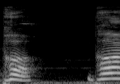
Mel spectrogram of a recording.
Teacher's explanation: भ में सांस निकल रहा है बाहर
